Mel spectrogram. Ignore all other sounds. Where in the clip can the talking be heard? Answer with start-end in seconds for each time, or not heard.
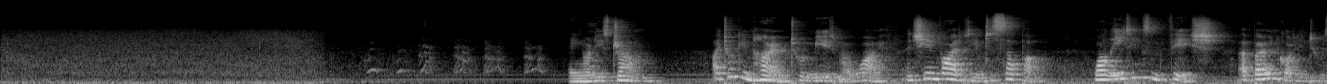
5.7-13.2.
